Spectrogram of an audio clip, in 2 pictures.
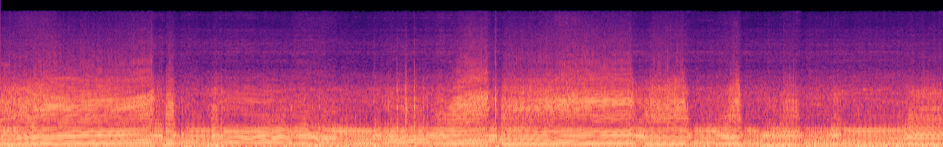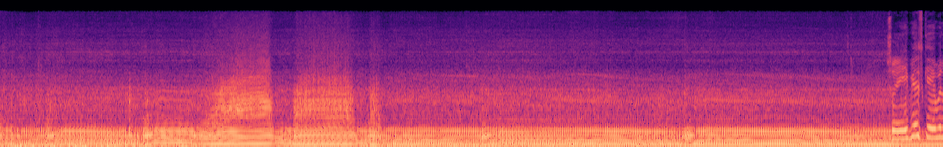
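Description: A motorcycle rides through traffic, its engine note rising and falling steadily throughout with several sharp rev surges and passing road noise close by.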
